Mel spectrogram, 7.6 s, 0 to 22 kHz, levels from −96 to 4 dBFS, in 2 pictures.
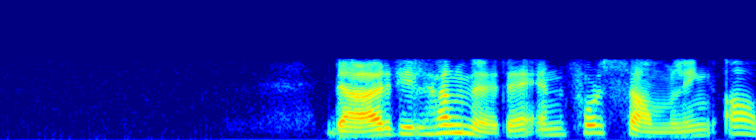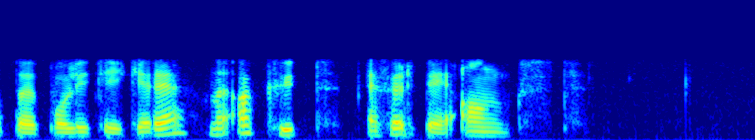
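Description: The whole clip has gone through the AMR narrowband mobile codec. Nothing survives above about 3.7 kHz, and the speech has a plainly synthetic buzz, which fits a mid-rate mode around 10.2 kbps. At 2.31 s, just before "møte en", the level drops by about 4 dB in one step, most likely a microphone volume stepped down by the call software.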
